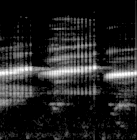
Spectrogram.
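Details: Chorus frog heard in the evening in West Virginia in spring, giving quick, rising pulsed trills like a thumb run along the teeth of a comb.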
